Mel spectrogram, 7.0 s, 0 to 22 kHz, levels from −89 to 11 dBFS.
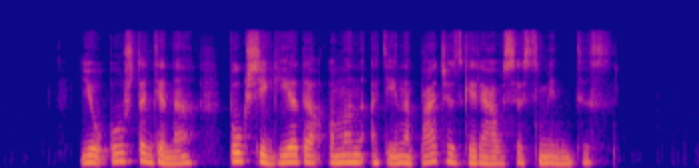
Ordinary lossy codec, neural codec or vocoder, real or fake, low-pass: AAC, 64 kbps; vocoder, 22.05 kHz, 80 mel bands, WaveNeXt; fake; 9.9 kHz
